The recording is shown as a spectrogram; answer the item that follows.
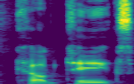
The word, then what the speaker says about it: celtiques: I'm pronouncing it as Celtiques instead of the Romance Celtics.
